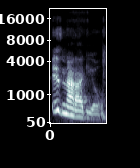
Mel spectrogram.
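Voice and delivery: repeats it through a real laugh; chuckles the words out after a burst of laughter. Real, not acted. A mom snowed in with her toddler, laughing.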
